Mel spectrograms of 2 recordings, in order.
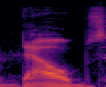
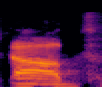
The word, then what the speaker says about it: Dobbs: Or Daubs. How do you say his name? It's Dobbs. Dobbs. It's pronounced Dobbs.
